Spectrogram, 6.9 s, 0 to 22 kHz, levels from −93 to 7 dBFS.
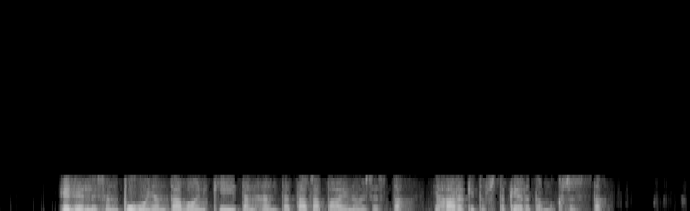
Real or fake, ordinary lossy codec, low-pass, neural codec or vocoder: real; AAC, 16 kbps; 3.6 kHz; none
